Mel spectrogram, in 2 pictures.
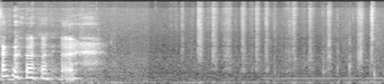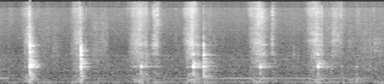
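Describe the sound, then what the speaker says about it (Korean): A knife chops eggplant into finger-sized strips on a cutting board in a series of sharp, evenly spaced thunks after a brief burst of talking at the start. "가지를 이제 길쭉하게 썰어갖고 손가락 크기로 썰어주시면 됩니다"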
